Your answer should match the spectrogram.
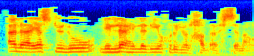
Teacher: ألا يسجد الكسائي هنا قرأ بتخفيف اللام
